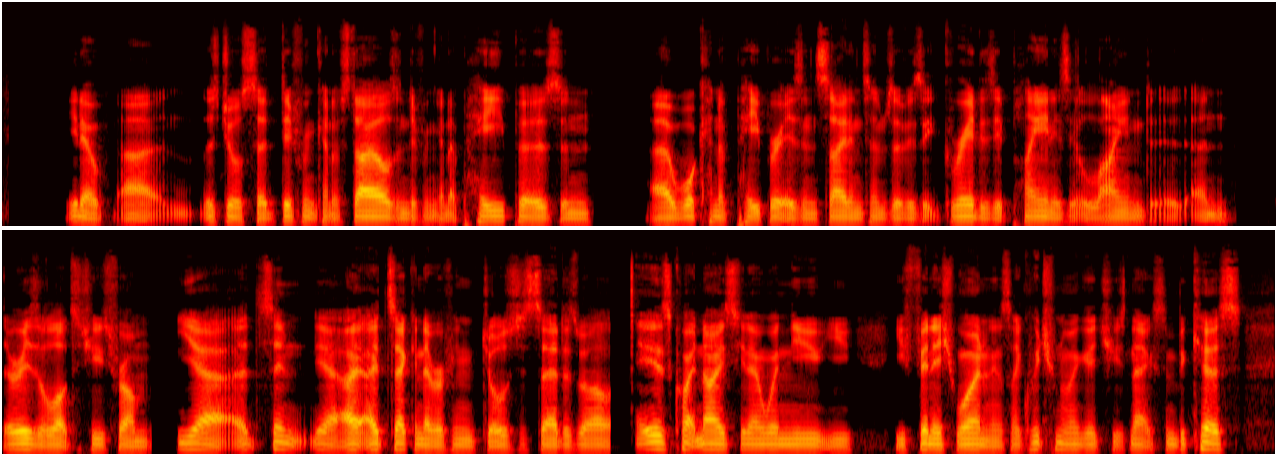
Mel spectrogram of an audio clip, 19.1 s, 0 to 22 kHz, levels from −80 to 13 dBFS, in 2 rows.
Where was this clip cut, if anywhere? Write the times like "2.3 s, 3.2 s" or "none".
10.7 s, 14.1 s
